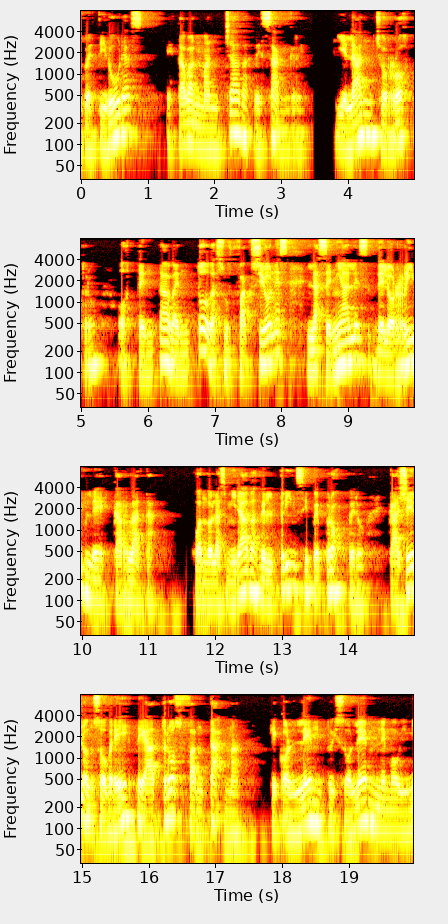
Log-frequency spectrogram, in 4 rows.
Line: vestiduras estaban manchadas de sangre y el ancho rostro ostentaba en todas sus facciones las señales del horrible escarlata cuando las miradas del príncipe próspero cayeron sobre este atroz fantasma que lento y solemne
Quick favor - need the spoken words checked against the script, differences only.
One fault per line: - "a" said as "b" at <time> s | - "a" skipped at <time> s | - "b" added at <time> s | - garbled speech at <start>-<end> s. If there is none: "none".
- "con" added at 18.0 s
